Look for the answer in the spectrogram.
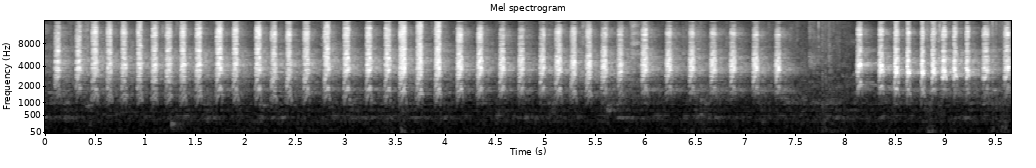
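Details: [8, 'Little spiderhunter delivering its harsh, rapid lure song: a long run of sharp high chips at a fast steady rate, a brief silence near the end, then the chipping resumes.']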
